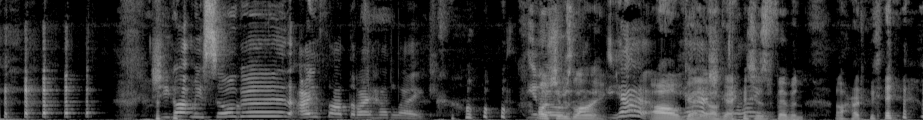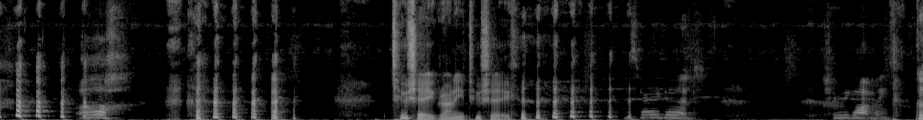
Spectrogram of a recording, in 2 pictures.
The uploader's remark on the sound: she will be giving me a new tattoo while we record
